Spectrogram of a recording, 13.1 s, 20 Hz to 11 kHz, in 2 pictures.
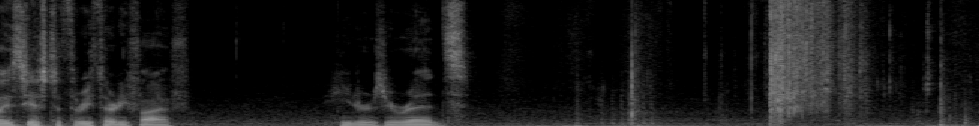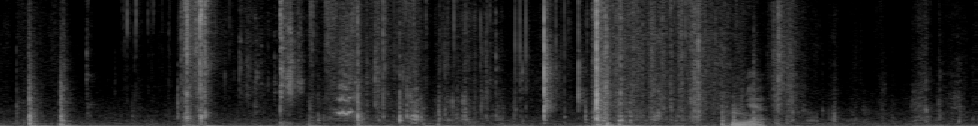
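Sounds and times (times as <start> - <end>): card packaging torn and crinkled: 5.0 - 6.0, 7.4 - 12.0.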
